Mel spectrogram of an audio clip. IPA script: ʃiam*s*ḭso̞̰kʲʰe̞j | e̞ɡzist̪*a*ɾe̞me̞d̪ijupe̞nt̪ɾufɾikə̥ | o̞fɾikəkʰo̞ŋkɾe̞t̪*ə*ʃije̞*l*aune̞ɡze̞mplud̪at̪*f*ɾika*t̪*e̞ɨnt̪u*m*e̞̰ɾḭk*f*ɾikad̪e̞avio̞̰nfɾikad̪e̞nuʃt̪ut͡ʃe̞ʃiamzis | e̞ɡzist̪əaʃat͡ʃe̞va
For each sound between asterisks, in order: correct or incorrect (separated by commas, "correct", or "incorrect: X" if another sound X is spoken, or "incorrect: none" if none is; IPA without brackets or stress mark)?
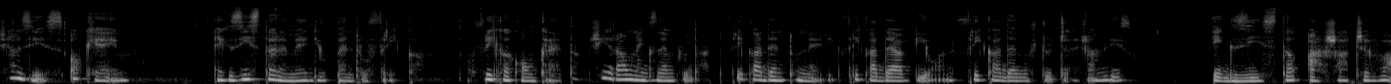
incorrect: z, incorrect: ə, correct, incorrect: ɾ, correct, incorrect: d̪, incorrect: n, correct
